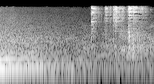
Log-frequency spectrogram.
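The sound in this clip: Restaurant ambience at the Waffle on Sunset in Hollywood: a few light glass and cutlery clinks ring out over a faint, steady background hum.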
